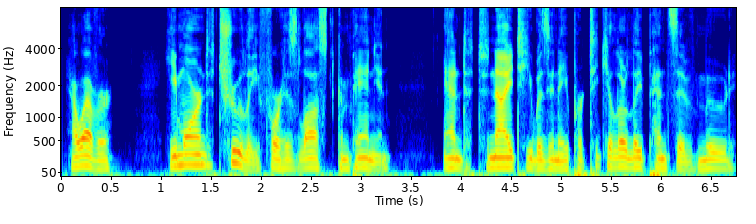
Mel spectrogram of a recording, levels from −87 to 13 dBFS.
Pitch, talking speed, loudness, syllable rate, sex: 110 Hz, 160 wpm, -21 LUFS, 5.3 syllables/s, male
